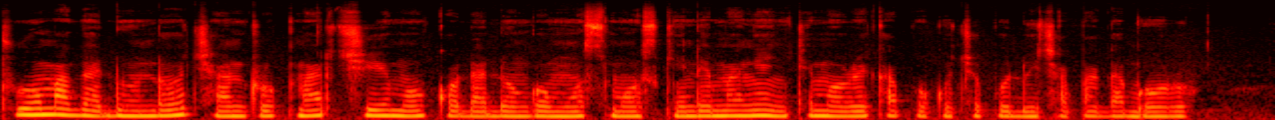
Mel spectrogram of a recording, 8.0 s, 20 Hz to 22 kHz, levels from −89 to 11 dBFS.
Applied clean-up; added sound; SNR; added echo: none; none; none; none.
